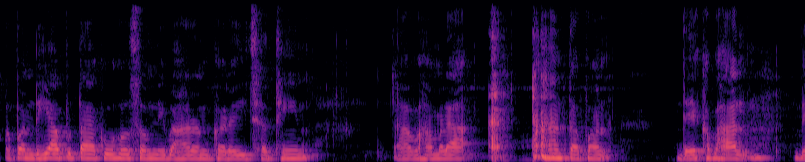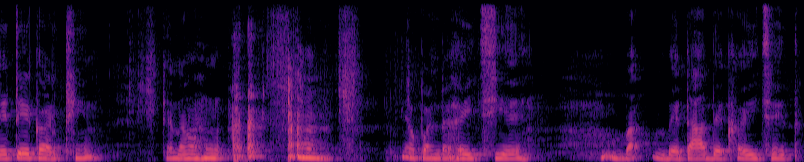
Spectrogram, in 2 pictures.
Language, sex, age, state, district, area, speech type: Maithili, female, 60+, Bihar, Samastipur, rural, spontaneous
